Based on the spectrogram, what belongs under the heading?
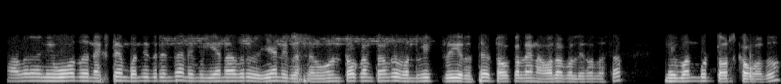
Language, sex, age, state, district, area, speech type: Kannada, male, 45-60, Karnataka, Chitradurga, rural, conversation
